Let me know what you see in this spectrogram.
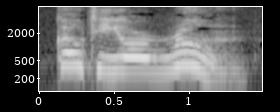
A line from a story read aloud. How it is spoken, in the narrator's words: cried Miss Minchin breathlessly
